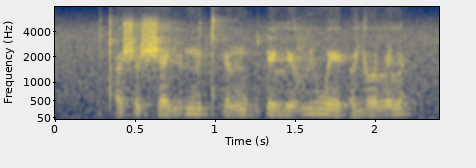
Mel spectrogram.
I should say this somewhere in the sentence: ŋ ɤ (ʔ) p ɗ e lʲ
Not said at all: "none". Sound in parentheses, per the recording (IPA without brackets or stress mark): none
